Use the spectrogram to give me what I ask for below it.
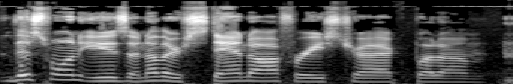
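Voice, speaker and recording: A man giving casual commentary over gameplay footage, halting with many fillers, clearing his throat often, his voice strained from talking so long. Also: high voice, expressive, pushed and bright. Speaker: gaming video creator.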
